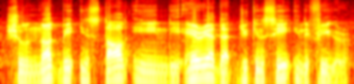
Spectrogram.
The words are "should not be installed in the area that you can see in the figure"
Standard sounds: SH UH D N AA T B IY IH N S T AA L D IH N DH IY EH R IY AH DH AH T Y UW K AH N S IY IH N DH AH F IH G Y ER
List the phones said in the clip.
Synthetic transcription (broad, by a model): SH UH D N AA T B IY IH N S T AA L D IH N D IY EH R IY AH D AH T Y UW K AH N S IY IH N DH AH F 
